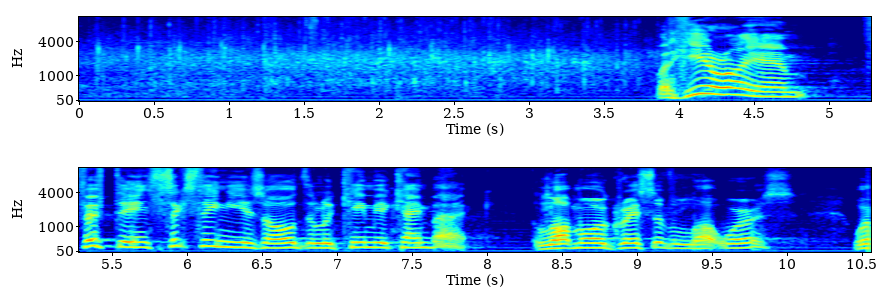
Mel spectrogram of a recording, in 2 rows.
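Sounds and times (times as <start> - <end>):
audience clapping: 0.0 - 4.1
speech: 3.9 - 10.5.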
